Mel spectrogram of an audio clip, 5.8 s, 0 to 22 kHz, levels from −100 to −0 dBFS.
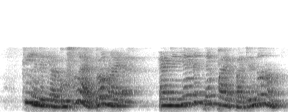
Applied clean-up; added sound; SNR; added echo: none; none; none; reverberation time 0.6 s.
